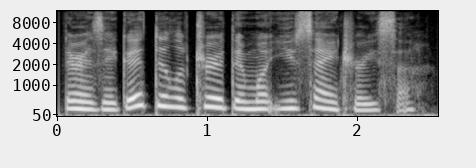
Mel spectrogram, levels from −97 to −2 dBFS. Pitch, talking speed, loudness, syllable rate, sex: 250 Hz, 285 wpm, -16 LUFS, 6.1 syllables/s, female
